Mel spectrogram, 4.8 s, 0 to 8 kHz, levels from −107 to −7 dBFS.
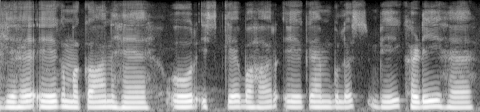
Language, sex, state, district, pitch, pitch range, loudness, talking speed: Hindi, male, Uttar Pradesh, Saharanpur, 145 Hz, 140-150 Hz, -14 LUFS, 150 wpm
